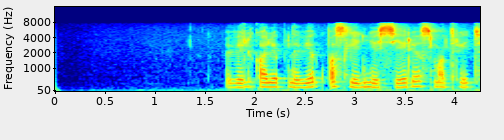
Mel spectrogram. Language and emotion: Russian, neutral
